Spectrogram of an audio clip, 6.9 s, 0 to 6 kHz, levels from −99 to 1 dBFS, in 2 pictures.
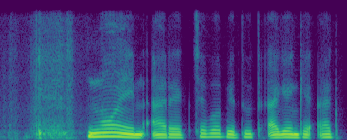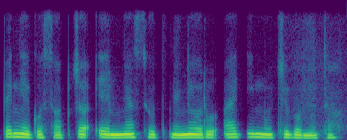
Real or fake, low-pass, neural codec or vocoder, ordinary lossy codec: fake; 5.4 kHz; autoencoder, 48 kHz, 32 numbers a frame, DAC-VAE, trained on Japanese speech; none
